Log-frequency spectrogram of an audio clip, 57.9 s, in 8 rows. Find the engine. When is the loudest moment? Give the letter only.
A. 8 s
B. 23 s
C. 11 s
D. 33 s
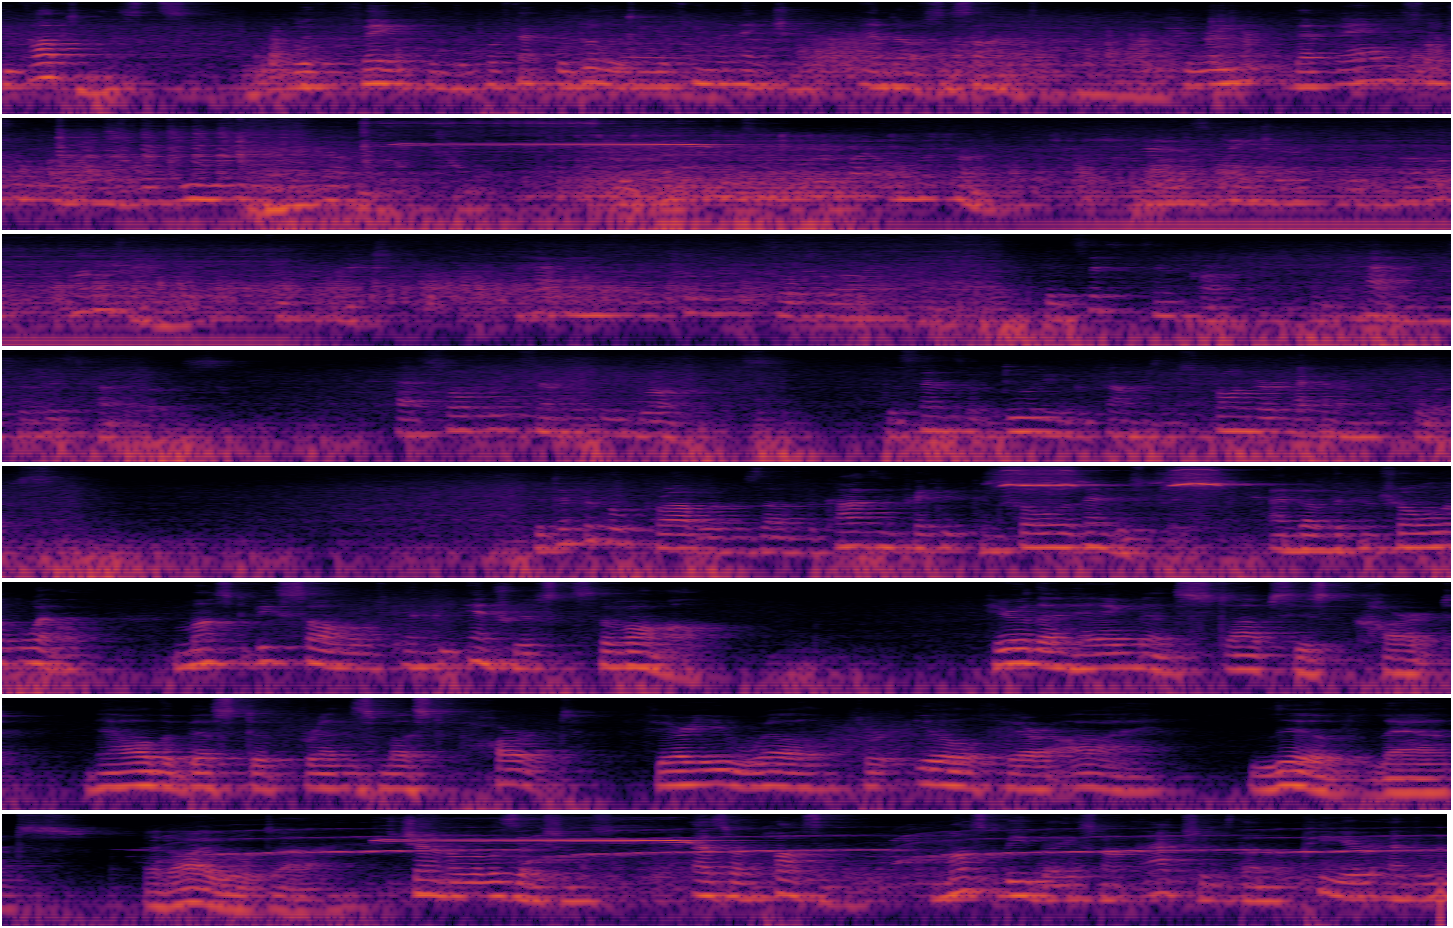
C.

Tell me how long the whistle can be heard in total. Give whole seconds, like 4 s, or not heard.
4 s.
